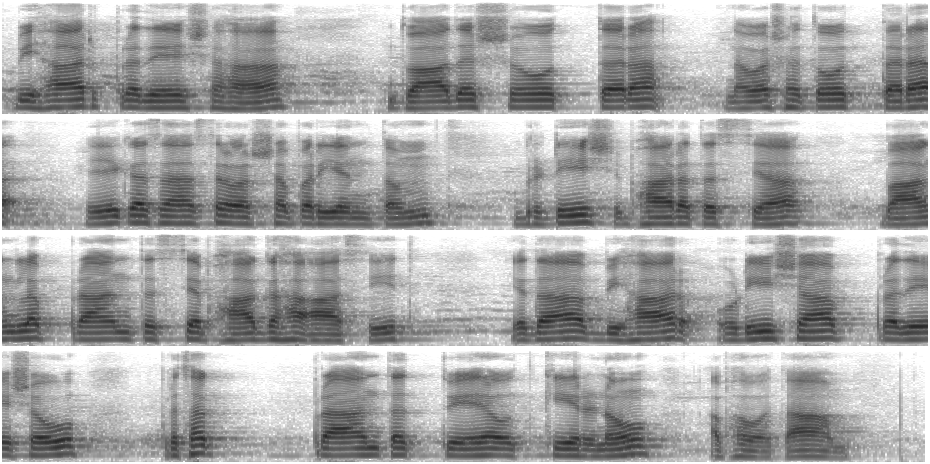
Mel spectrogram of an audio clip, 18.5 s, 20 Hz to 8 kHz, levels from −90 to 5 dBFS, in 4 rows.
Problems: continuous background conversations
